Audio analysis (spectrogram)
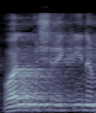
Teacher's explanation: شین ساکن ہے، اس میں ہمس ہے، تفشی ہے، آواز منہ میں پھیلتی ہے، سانس جاری رہتی ہے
